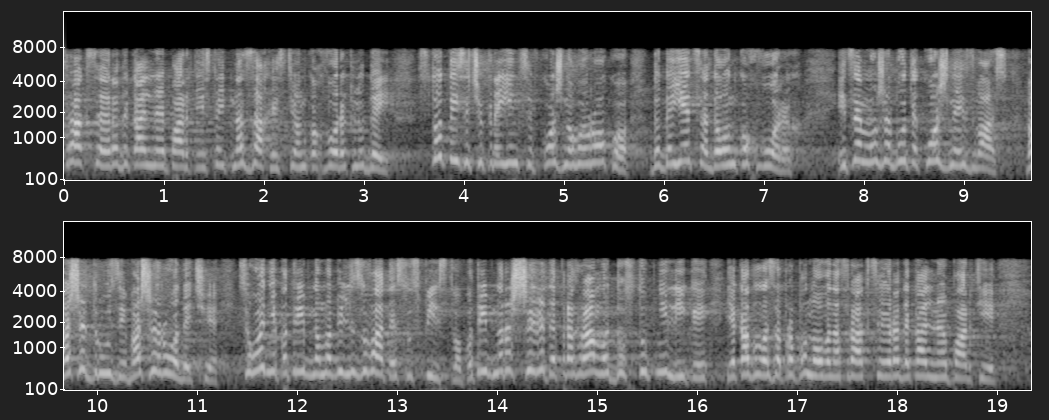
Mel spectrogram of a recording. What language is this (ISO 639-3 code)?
ukr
